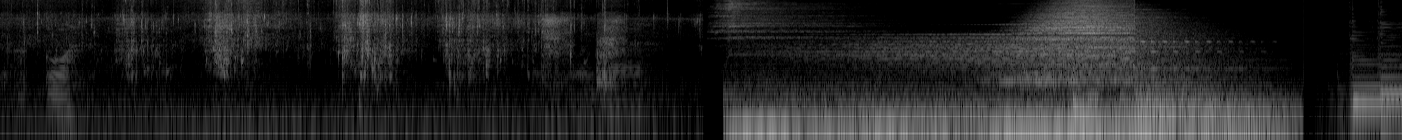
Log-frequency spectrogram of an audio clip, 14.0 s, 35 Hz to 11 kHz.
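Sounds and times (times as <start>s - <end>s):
shallow river water splashing: 0.0s - 7.0s.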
